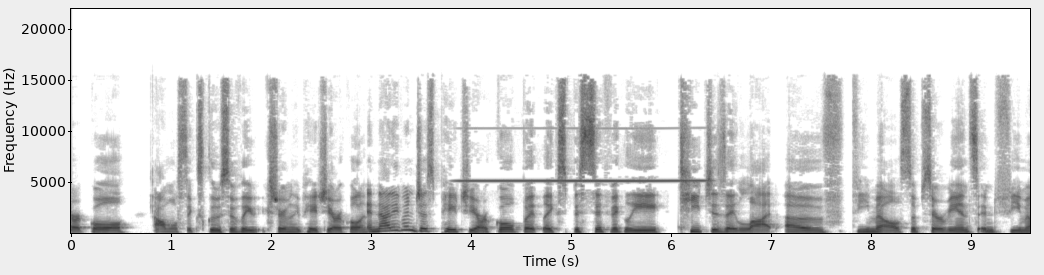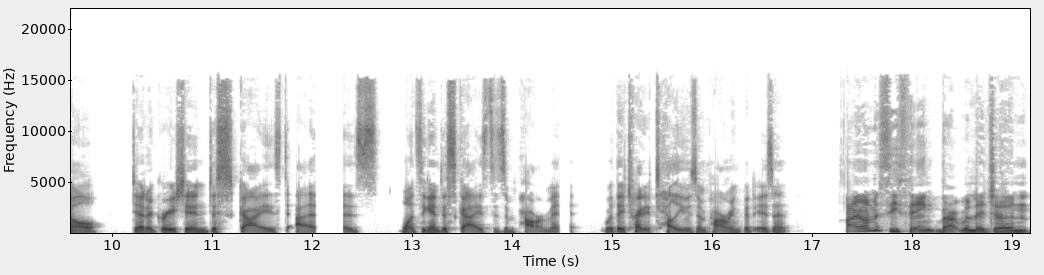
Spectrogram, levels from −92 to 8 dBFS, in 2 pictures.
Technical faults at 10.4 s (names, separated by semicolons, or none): none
